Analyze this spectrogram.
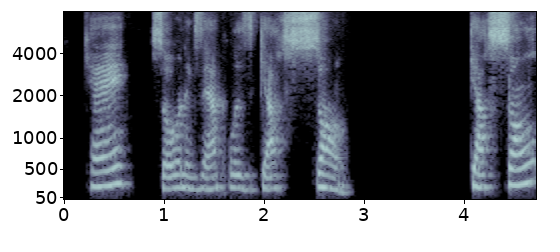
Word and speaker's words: garçon: If that C with the accent did not exist on that garçon word, it'd be pronounced galcon, because is the original sound. That accent on the bottom changes everything.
